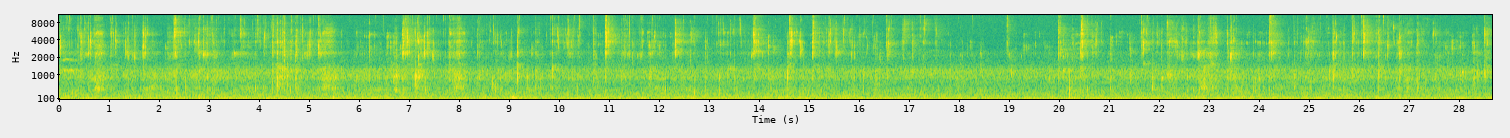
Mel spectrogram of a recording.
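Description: A person biting and chewing beef bulalo meat off the bone, with many short wet mouth clicks, over a steady low hum.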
